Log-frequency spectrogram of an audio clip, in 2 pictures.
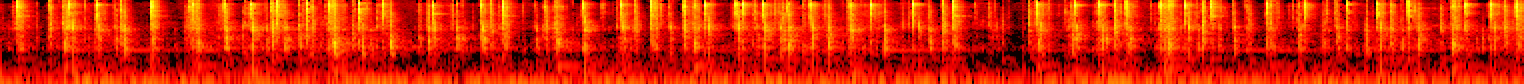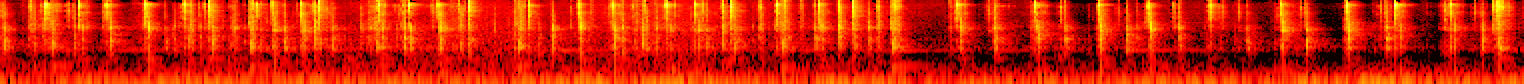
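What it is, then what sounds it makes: Mechanical keyboard being typed on. Fingertips type steadily on a retro typewriter-style mechanical keyboard with round plastic keycaps and a metal frame. The rapid, crisp, bright key clicks stop dead with no ring, over a steady low hum.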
